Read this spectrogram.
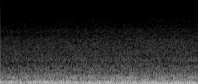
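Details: Isuzu NPR gas truck after replacing the failed under-dash vacuum pump diaphragm: engine runs with a steady, even low rumble, the previous buzzing under the dash gone.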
